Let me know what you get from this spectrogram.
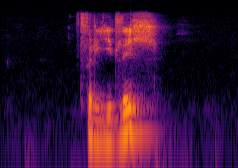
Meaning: peaceful, placid, tranquil
- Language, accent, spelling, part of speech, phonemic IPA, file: German, Austria, friedlich, adjective, /ˈfʁiːtlɪç/, De-at-friedlich.ogg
